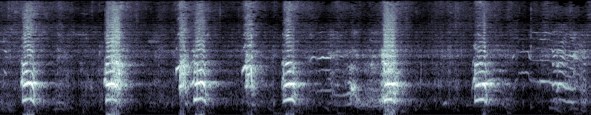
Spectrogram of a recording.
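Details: Golden Retrievers swimming after their owner in Samut Songkhram, Thailand, in July; loud, full barks spaced roughly a second apart, seven in six seconds, with faint voices between them.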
